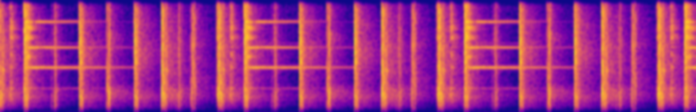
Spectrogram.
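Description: Sharp, steady hand claps repeat in a quick rhythmic pattern, joined by bright ringing finger cymbal strikes that leave high shimmering tones, all over a faint low beat in the music.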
